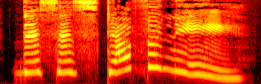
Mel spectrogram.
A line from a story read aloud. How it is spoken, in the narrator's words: Angela shouted to her mother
